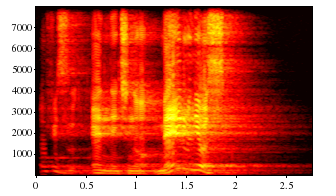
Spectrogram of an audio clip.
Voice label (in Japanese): フェイドイン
